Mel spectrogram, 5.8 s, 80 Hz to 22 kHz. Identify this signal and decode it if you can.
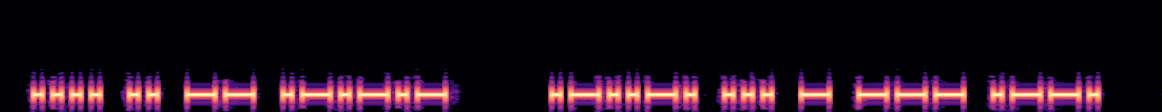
Morse code, heard as a keyed tone, about 25 wpm, 700 Hz. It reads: HIM. "STOP
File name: Pinocchio / Pinocchio ch3 25 25 ik1hge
